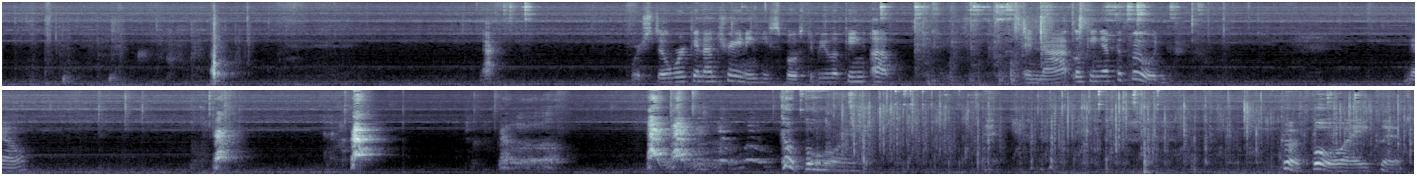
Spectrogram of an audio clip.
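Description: A dog's collar tag jingles softly.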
